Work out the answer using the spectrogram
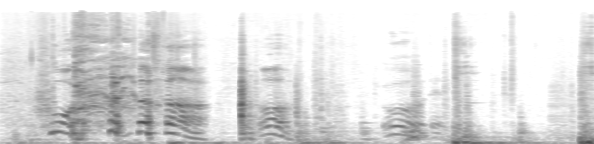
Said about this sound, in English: Door open.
